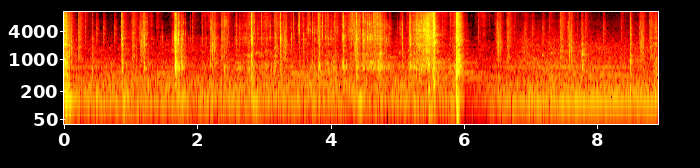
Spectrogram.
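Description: Plastic clicks and clacks as the cash box of a vending machine's bill acceptor and its plastic panels are opened and handled, over a steady low hum. A rustling stretch about five seconds in ends in one sharp snap near six seconds.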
